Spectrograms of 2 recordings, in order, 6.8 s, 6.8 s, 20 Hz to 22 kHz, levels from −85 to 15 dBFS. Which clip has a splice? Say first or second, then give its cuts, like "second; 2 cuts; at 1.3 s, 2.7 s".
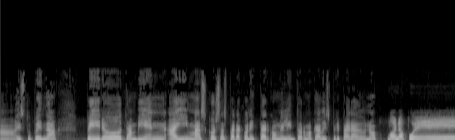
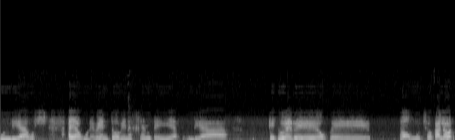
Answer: first; 1 cut; at 5.7 s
